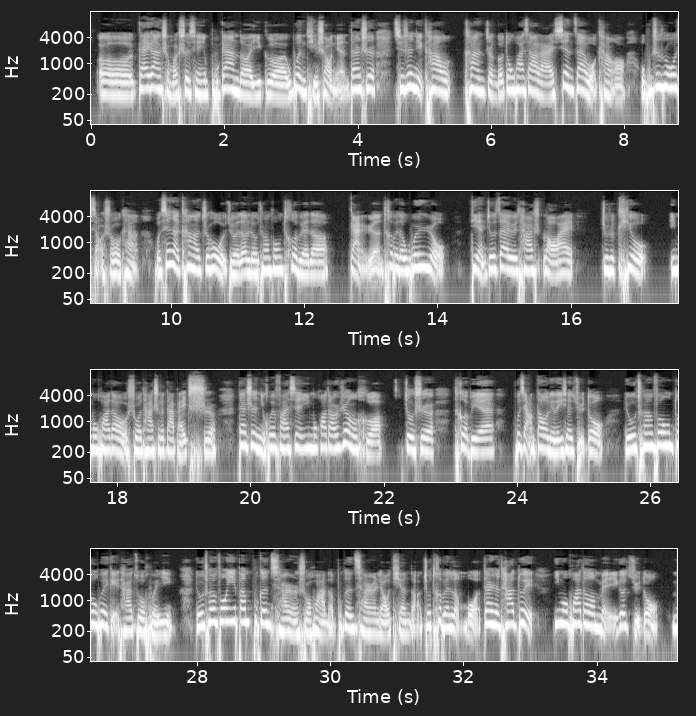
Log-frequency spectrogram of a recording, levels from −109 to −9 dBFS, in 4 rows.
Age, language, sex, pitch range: 20-39, Chinese, female, 205-270 Hz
